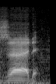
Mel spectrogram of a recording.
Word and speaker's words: Z: button in a song, it's supposed to be pronounced Zed, or else it won't rhyme, because I know that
